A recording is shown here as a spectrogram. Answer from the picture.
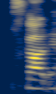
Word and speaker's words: Scott Innes: Scott Innes. Is that right? Yep, Scott Innes.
